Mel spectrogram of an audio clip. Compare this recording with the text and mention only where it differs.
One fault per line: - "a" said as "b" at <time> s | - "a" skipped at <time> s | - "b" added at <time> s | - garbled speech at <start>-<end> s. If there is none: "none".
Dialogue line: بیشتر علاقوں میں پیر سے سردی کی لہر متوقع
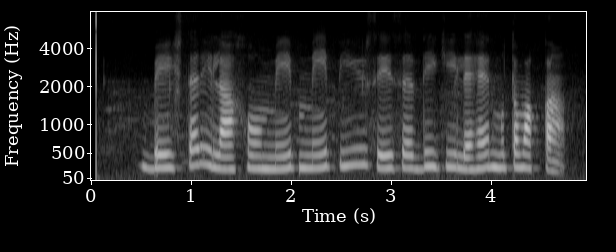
- "میں" added at 2.1 s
